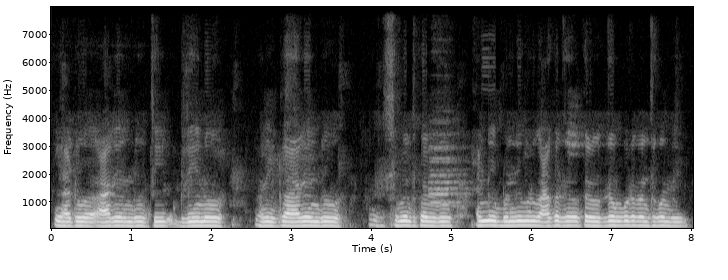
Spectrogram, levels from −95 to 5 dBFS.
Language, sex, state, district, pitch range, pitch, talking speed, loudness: Telugu, male, Andhra Pradesh, Srikakulam, 145-160 Hz, 150 Hz, 105 wpm, -12 LUFS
